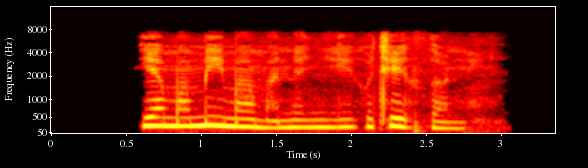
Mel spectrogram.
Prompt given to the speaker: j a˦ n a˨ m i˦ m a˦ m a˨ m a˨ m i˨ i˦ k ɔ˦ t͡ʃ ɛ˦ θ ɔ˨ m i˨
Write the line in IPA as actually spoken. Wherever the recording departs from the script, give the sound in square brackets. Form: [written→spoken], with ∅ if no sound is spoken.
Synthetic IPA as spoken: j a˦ [n→m] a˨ m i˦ m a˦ m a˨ [m→n] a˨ [m→ɲ] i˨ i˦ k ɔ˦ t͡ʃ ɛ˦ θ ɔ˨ [m→n] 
